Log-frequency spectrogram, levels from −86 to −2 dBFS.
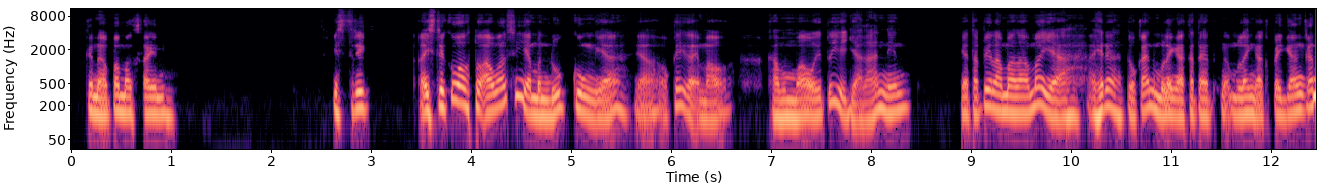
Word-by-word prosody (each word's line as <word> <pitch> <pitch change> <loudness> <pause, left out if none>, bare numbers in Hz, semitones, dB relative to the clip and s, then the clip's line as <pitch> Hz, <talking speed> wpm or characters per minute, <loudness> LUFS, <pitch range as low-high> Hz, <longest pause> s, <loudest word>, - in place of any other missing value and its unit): Kenapa 160 0 +3
maksain 140 -2 +1 1.6
Istri 165 +3 +2 0.6
eee, - - +3
istriku 190 +4 +2
waktu 200 -5 +1
awal, 180 +9 +2
sih, 305 - +1
ya, - - +3
mendukung, 140 +1 +2
ya. 150 +2 -2
Ya, - - -5
oke, 175 +6 -5
kayak 130 - -2
mau 120 +8 -5 0.3
kamu 125 -1 0
mau 125 0 +2
itu, 135 +2 -3
ya, 185 - 0 0.2
jalanin. 155 +8 -1 0.5
Ya, - - -2
tapi 145 +8 0
lama-lama, 155 +3 +2
ya, 130 -3 0
akhirnya, 145 +1 +1
tuh, - - -2
kan, 165 +3 0
mulai 135 - +3
nggak - - 0
ketet 135 -2 -1
mulai 140 0 0
nggak - - -2
kepegang, 145 +3 0
kan. 180 - +5
145 Hz, 165 wpm, -22 LUFS, 135-170 Hz, 1.6 s, kan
